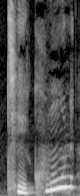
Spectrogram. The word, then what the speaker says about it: تکون: He says, به خاطر 2 تا تکون هواپیما. The word تکون is a Persian noun and is the conversational pronunciation of تکان.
